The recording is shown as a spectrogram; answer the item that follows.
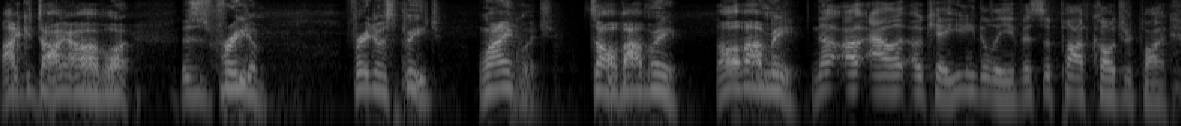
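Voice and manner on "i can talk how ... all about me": loud, bellowing, raised-voice rant. Doing a character called Alec Phones on a podcast: Alex Jones impression. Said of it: "Alec Phones is the perfect combination of Alex Jones".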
